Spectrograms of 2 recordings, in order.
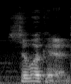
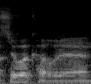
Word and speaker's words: Suikoden: when I was doing Suikoden stuff. And yes, that is how it's pronounced, not Suikoden. It's... the way I pronounce it is a lot closer to the original Japanese one.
